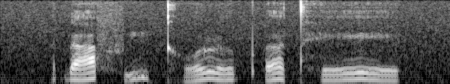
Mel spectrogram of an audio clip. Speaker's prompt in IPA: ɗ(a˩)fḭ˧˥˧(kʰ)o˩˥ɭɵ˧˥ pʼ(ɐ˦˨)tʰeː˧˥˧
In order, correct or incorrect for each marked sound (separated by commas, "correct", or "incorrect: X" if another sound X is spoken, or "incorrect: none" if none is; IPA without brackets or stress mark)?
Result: incorrect: a˧˥, correct, incorrect: ɐ˧˥˧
